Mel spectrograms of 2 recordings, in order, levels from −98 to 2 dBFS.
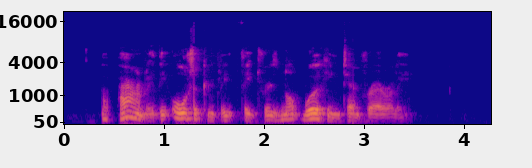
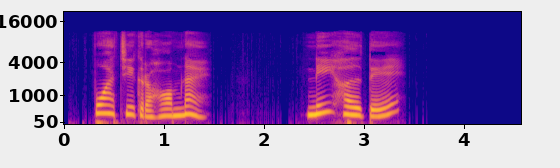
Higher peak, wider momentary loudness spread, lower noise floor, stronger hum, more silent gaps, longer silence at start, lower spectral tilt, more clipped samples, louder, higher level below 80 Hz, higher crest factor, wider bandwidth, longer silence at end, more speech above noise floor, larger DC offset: second, -20 dBFS vs -4 dBFS; first, 12 LU vs 5 LU; about the same, -89 dBFS vs under -90 dBFS; neither; second, none vs 2.18-2.22 s; about the same, 0.4 s vs 0.3 s; about the same, -6.5 dB/octave vs -5.5 dB/octave; neither; second, -40 LUFS vs -19 LUFS; second, -76 dBFS vs -44 dBFS; about the same, 20 dB vs 18 dB; second, 7.4 kHz vs 11.5 kHz; second, 0.9 s vs 1.25 s; second, 50 dB vs over 72 dB; neither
